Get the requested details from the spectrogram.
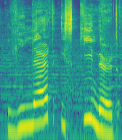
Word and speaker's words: Lynyrd Skynyrd: Eles lançaram o primeiro álbum deles, chamado Pronounced Leonard Skinner. Ou seja, eles colocaram no nome do primeiro álbum deles, escrito assim, é, é, é traduzindo para português, seria pronunciado Leonard Skinner. Ou seja, ensinando o público como falar o próprio nome da banda.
